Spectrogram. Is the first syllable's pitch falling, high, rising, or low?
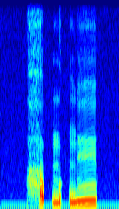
low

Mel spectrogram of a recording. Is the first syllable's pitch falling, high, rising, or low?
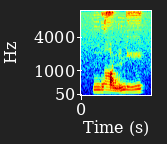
low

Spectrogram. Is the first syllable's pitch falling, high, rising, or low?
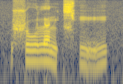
high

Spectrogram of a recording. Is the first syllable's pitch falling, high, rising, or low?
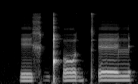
low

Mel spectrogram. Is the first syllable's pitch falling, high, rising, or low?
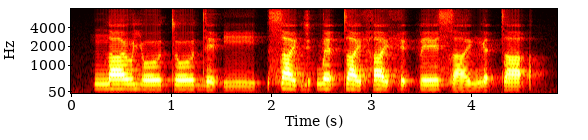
high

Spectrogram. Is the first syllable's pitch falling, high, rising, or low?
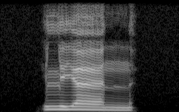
falling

